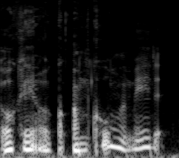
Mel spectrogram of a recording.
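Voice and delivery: very soft, relieved mutter; self-calming. Retold or imitated. Rider just off the ride steadies himself, quiet self-calming. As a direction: reassure yourself under your breath. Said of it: "And I'm like".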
